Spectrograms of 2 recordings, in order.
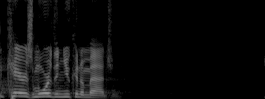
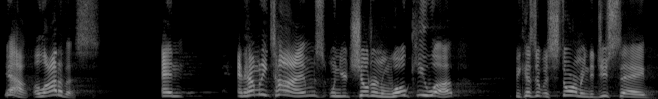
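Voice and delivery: normal talking voice

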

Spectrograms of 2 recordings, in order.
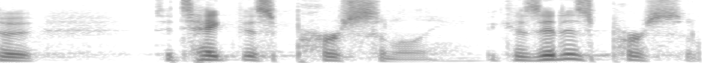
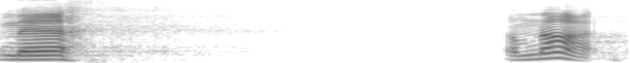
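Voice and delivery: calm, offhand denial; easy, understated refusal; unbothered; 4 semitones lower than usual. Acted. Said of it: "he didn't get defensive".

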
